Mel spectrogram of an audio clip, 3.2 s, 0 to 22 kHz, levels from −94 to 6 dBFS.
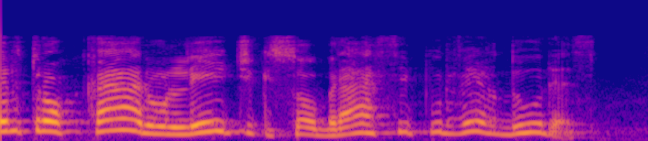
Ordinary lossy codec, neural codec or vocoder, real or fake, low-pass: none; codec, 16 kHz, 8 kbps, FreqCodec, larger model; fake; none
